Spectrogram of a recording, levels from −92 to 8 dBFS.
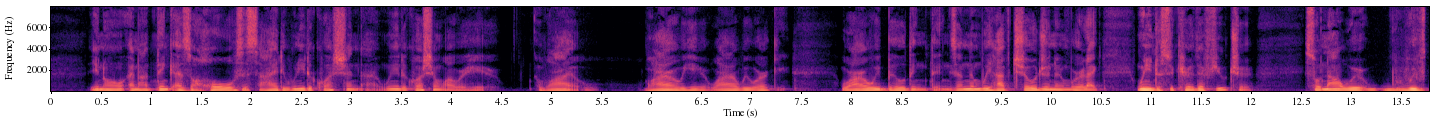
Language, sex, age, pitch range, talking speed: English, male, 30-49, 105-130 Hz, 230 wpm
